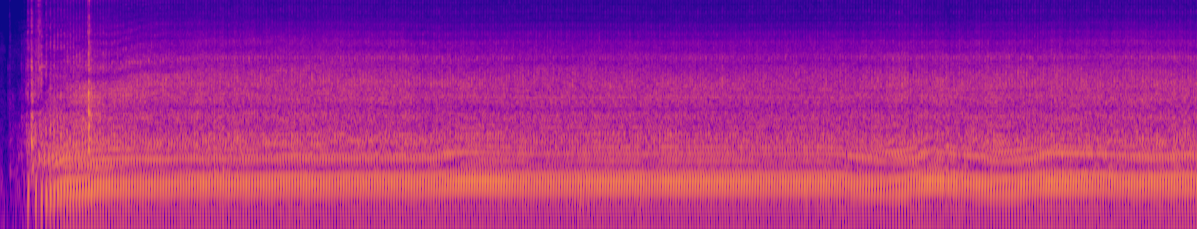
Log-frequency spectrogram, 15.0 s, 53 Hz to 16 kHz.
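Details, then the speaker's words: Honda Lawnflight 553 HRS Pro mower, Honda GCV160 engine, unrun for about 1.5 years, restarted on choke after gearbox rebuild: catches quickly and settles into a smooth, even idle; sounds nice. "That's about idling. Nice."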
